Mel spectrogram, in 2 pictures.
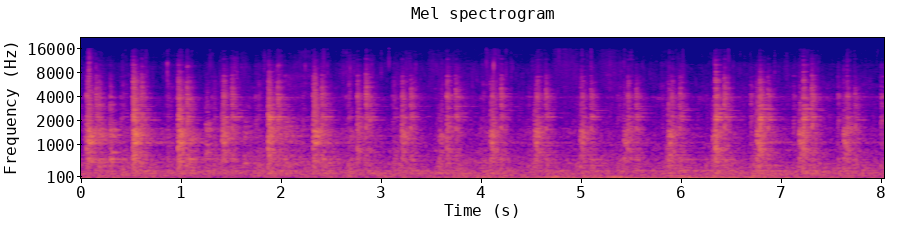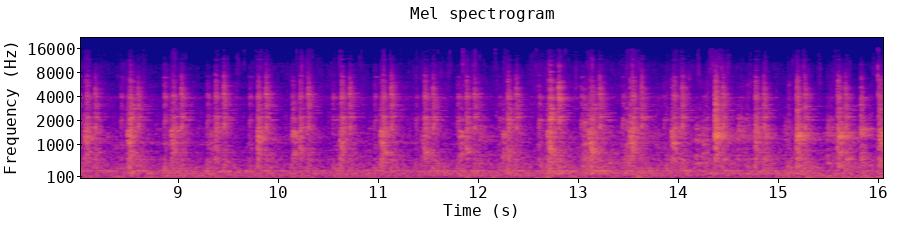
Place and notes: United Kingdom - King Harry Ferry
King Harry Ferry travelling across the river Fal
OKTAVA M/S + Cheap D.I.Y Contact Mic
